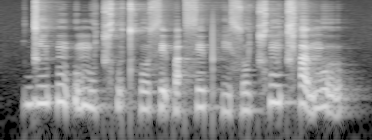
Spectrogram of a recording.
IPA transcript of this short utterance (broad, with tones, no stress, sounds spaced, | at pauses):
d͡ʑ ĩ˦ p ũ˦ ʔ ṵ˦˨ m u˨ t͡ɕʰ ṵ˦˨ tʰ o˨ s ḛ˦˨ p ä˦ ʔ s e˦ pʰ i˨ s o˦ t͡ɕʰ ũ˦ t͡ɕʰ a̰˦˨ ʊ̯ ŋ o̰˦˨ ʊ̯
